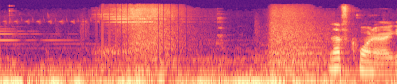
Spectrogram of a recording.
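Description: Magic blasts whoosh and crackle in bursts.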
